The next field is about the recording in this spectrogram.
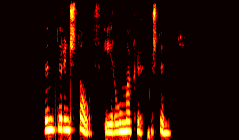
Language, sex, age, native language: Icelandic, female, 40-49, Icelandic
